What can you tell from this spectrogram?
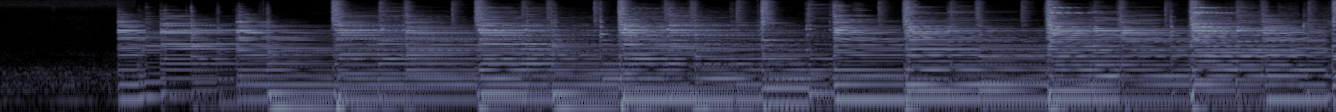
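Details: Strummed acoustic guitar music starts after a second of near silence and plays steadily, with no animal voice heard.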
